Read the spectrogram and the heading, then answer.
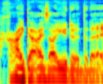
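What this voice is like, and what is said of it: Poor imitation of American YouTuber voice. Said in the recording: “comes from America ... That's a terrible impersonation.”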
